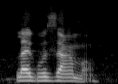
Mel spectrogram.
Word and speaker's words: Leguizamo: And Thursday, we have a special with Marie Leguizamo. – Leguizamo. – I'm sorry. I pronounce the G like we're Hispanic and shit. Like, you know. – So say it in Spanish. – Leguizamo.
